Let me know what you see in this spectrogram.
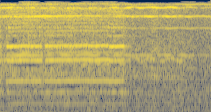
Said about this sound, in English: This phone's ringing.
